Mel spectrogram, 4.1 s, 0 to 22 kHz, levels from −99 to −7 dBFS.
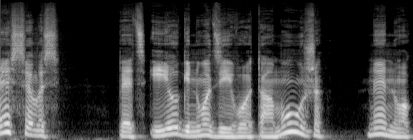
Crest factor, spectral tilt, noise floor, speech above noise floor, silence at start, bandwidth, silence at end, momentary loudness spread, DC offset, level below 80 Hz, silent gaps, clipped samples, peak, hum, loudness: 16 dB; -5.5 dB/octave; -64 dBFS; 40 dB; 0 s; 16 kHz; 0 s; 8 LU; under 0.1%; -60 dBFS; none; under 0.1%; -8 dBFS; none; -24 LUFS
